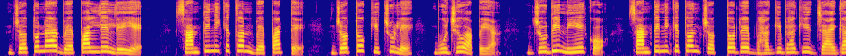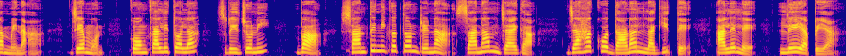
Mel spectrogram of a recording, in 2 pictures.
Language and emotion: Santali, neutral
